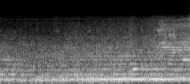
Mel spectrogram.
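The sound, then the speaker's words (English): Race cars roar past during an SCCA Super Tour road race at Buttonwillow, one running right on another's bumper. The engine note is loud and continuous, with a sharp whine building and rising toward the end. “Coming right by me now, a great race, STU, Ryland Hazleton with Nathan Pope, Tim, right on his bumper.”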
